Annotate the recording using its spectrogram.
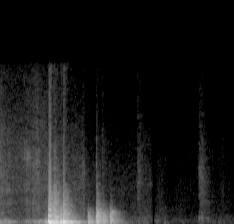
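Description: Thick pine slab being handled and set down on the barn floor: one loud wooden thud about half a second in, followed by a couple of lighter knocks.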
